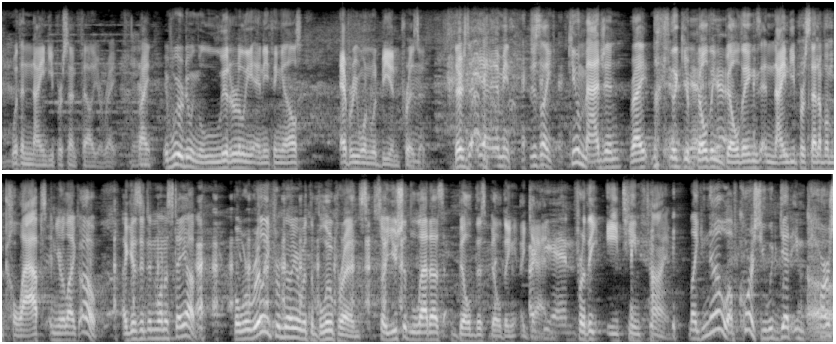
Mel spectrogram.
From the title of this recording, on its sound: At The 3rd Annual North Texas Recover Conference 2015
